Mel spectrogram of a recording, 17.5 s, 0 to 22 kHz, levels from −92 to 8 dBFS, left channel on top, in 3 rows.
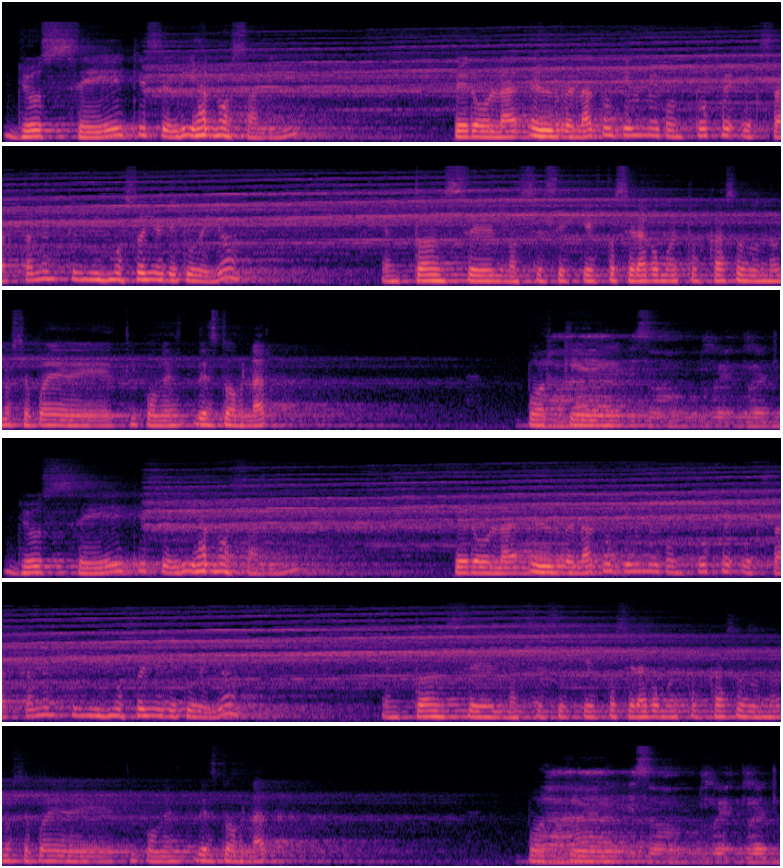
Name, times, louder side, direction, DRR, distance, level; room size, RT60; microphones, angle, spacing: voice 1, 0.0-2.2 3.4-7.6 8.7-13.7 15.6-16.4, left 3 dB, 85° left, 5 dB, 0.7 m, -30 dB
sound 1, 1.0-15.1, equal, 15° right, 3.0 m, -44 dB
voice 2, 15.5-17.5, right 2 dB, 45° right, 3 dB, 2.0 m, -38 dB
27.5 x 21.5 x 8.4 m, 2.9 s
head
